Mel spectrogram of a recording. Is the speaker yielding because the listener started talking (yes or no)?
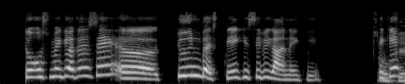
no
